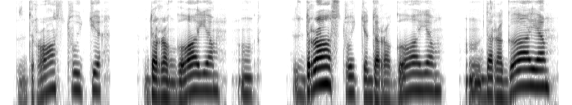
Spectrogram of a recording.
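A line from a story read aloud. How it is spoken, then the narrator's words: Little elephant's mumbling. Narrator (Russian): забормотал слоненок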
